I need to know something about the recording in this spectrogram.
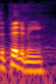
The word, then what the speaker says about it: epitome: But it is pronounced epitome because it's Greek.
